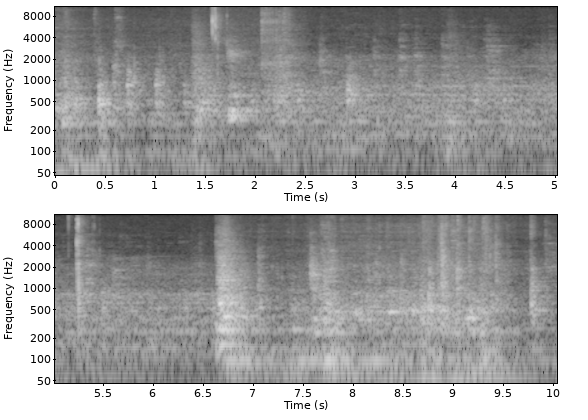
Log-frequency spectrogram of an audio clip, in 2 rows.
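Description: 1940s–50s Otis traction elevator running: a steady low hum from the machinery, broken by several sharp clicks. About two-thirds of the way through comes a louder clatter and rumble as the car stops at a floor.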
